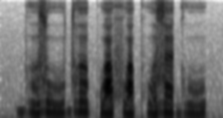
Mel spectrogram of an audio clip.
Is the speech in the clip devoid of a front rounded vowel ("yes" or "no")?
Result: yes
